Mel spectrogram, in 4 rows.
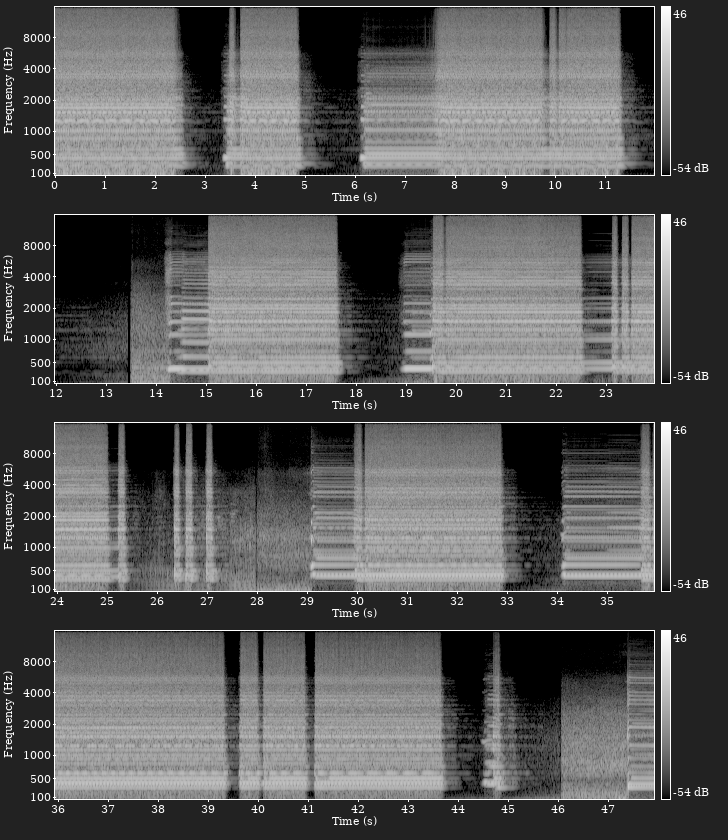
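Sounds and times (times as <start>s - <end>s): vehicle horns blaring: 0.0s - 12.1s, 14.1s - 25.7s, 26.3s - 27.8s, 29.0s - 45.5s, 47.4s - 47.9s
short horn toots: 14.1s - 18.2s, 18.8s - 25.6s, 47.4s - 47.9s.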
